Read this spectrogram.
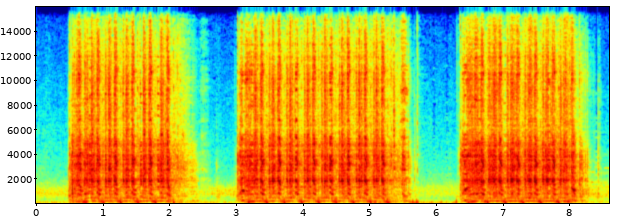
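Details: Hammerhead 250 SS after tune-up and carburetor cleaning, idle screw just turned up: three cranking bursts of quick, even chugging, about four beats a second, each stopping without catching; cranks but won't fire, brake cleaner added next.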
